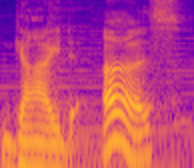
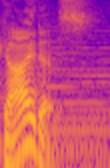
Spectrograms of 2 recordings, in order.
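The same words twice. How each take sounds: First: The two words are said separately. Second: The two words are joined into one. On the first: The speaker calls it wrong. "not guide us" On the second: The speaker calls it right. "but guide us"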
